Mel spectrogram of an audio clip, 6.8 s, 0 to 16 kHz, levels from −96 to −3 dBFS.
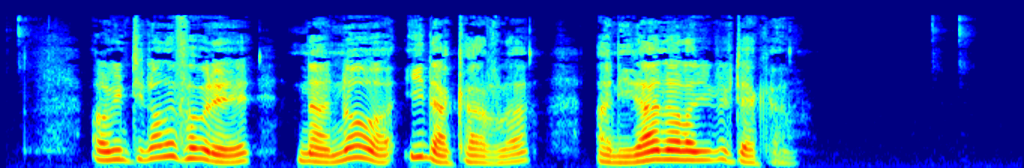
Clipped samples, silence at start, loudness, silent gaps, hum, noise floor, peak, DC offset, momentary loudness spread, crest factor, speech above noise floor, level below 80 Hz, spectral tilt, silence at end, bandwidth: under 0.1%; 0.6 s; -22 LUFS; none; none; -85 dBFS; -2 dBFS; under 0.1%; 13 LU; 20 dB; 63 dB; -68 dBFS; -5.5 dB/octave; 1.55 s; 11.5 kHz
